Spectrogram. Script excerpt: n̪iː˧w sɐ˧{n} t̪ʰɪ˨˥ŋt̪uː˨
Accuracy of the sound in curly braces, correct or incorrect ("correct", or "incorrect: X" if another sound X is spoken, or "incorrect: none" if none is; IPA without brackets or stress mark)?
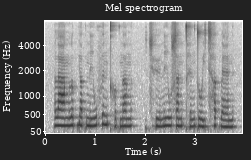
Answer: correct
